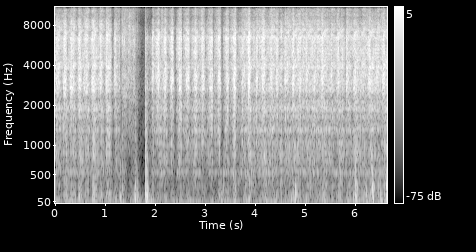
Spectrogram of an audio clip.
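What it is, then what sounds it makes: Colored pencil scratching on a paper sheet. A purple wooden colored pencil tip scratches and rubs over a flat, thin white paper coloring page resting on a table while the letter R is colored in. The sound is a steady, bright, grainy scratching with soft low bumps from the strokes. It breaks off for a brief pause partway through, followed by a sharper tap as the rubbing resumes.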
